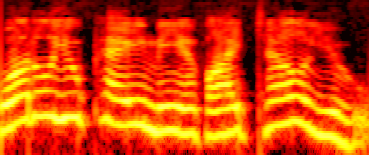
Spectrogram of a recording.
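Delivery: growled monster voice. Narrator reading the troll's reply to a girl, growling troll voice. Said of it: "he growled".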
